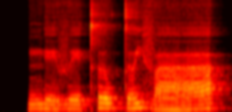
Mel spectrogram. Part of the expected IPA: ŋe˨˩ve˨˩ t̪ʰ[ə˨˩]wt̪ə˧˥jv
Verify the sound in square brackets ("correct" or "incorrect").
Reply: incorrect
